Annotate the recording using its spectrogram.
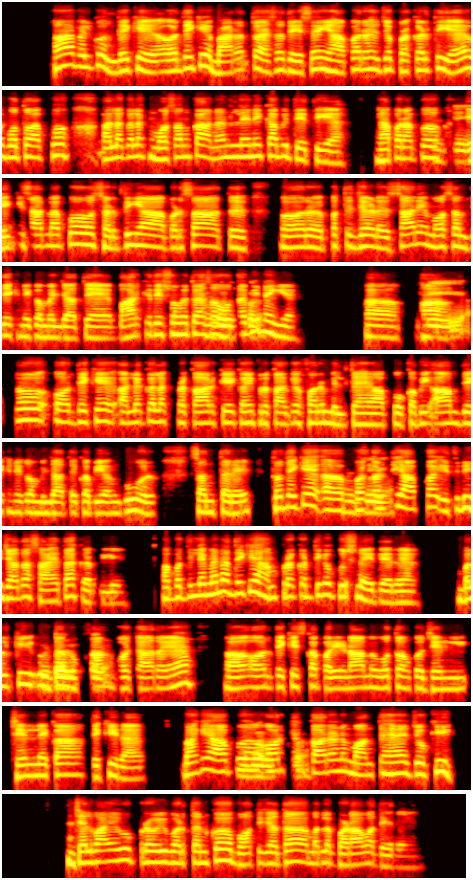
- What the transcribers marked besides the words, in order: tapping; "परिवर्तन" said as "प्रविवर्तन"
- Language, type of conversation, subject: Hindi, unstructured, क्या जलवायु परिवर्तन को रोकने के लिए नीतियाँ और अधिक सख्त करनी चाहिए?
